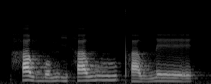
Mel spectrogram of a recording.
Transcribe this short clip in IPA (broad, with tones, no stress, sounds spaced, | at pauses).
h a˥˨ w m o˩˧ ŋ i˩ h a˧˥ w ʋ uː˧˥ pʰ a˩ w n eː˧˩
